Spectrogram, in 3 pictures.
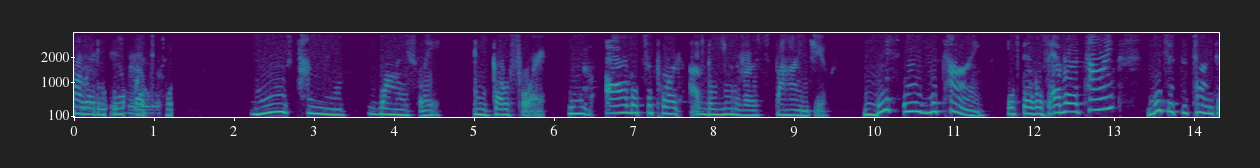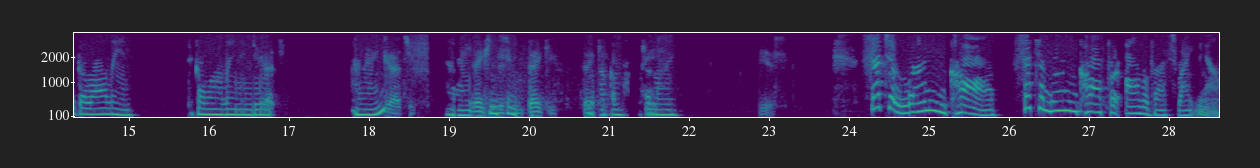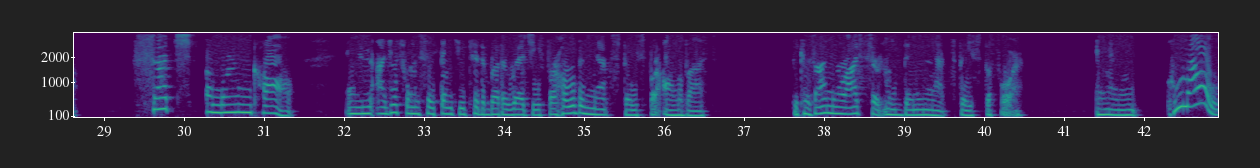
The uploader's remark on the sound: Sunday Live. Call In Show.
